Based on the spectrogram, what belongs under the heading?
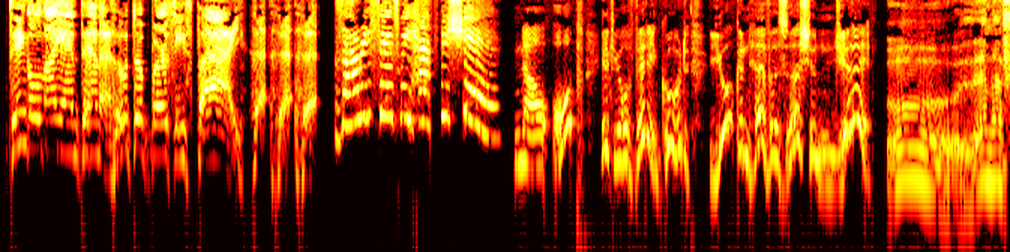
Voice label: Animation interactive characters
